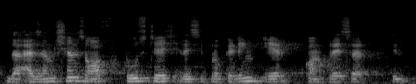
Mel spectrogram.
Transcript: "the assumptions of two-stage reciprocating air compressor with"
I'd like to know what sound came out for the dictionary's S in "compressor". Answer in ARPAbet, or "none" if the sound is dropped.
S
